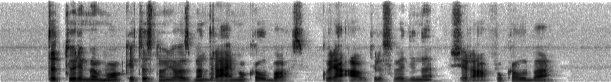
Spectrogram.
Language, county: Lithuanian, Utena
